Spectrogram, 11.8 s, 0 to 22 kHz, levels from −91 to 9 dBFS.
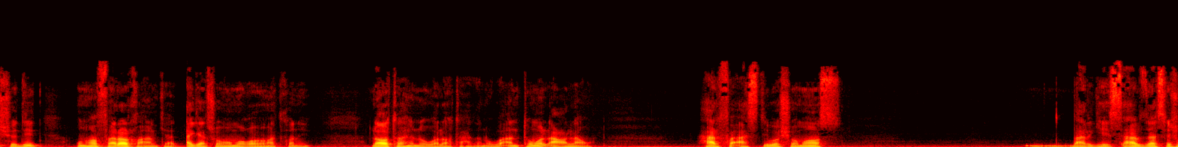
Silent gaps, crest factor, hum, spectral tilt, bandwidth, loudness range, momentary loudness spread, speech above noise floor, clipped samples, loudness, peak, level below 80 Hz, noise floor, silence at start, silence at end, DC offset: none; 22 dB; none; -7 dB/octave; 13 kHz; 6 LU; 18 LU; 28 dB; under 0.1%; -28 LUFS; -8 dBFS; -52 dBFS; -55 dBFS; 0 s; 0 s; under 0.1%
